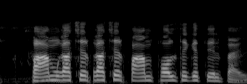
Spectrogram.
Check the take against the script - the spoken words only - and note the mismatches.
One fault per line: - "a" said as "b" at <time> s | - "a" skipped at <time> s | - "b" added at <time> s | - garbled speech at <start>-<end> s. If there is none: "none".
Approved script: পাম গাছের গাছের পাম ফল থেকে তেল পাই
none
